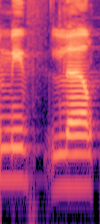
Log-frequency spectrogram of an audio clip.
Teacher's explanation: مثل اس میں سیٹی نہیں ہے، ثا ہے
